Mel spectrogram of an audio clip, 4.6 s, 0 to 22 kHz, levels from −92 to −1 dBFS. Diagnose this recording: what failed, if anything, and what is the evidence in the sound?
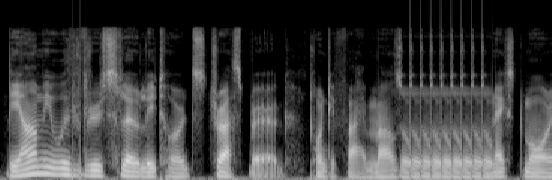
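Chunks out of order, at the driver or buffer stage. Between 0.60 and 0.72 s the speech jumbles briefly. Two 60 ms chunks have swapped places: one was written a chunk late and plays after the chunk that should follow it. No audio is missing. The order is wrong, so there are three hard joins where unrelated waveform edges meet. Those joins cause the scrambled moment.

System hang loop, also at the driver or buffer stage. From 3.41 to 4.10 s one 85.33 ms slice of speech repeats exactly, eight times. The result is a machine-gun stutter at about 11.7 Hz. The host stopped feeding new data, but the hardware kept cycling its ring buffer. The loop length fits a 4096-sample buffer. About 700 ms of real speech never reached the output.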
